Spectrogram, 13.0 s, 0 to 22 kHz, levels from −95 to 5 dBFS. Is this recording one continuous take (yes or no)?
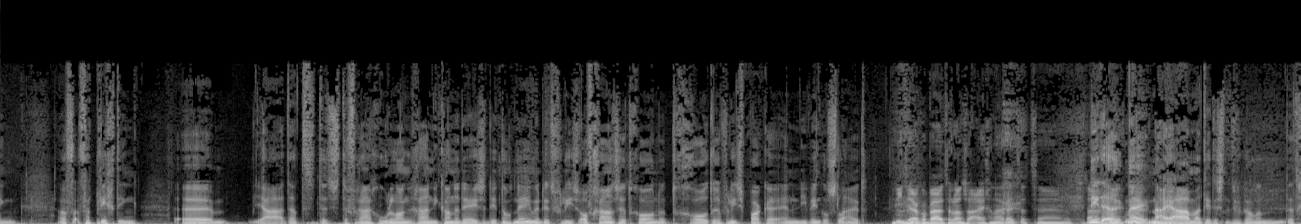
yes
